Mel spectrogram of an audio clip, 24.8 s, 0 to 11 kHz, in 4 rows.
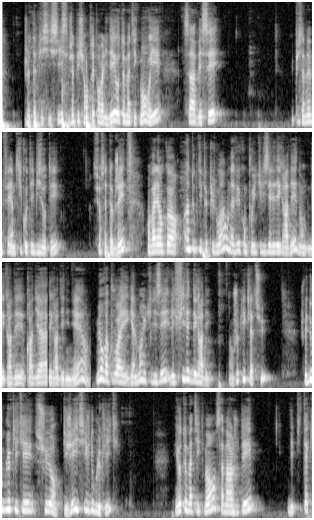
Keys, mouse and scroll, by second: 0.1 click, 0.4 Delete, 0.6 KP_6, 1.1 Return, 4.4 click, 6.7 click, 8.3 alt+Tab, 10.2 KP_Subtract, 11.2 click, 16.7 click, 18.6 click, 20.7-21.8 drag.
